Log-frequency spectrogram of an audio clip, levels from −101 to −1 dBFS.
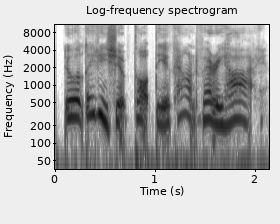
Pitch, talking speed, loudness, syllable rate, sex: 250 Hz, 195 wpm, -18 LUFS, 6.0 syllables/s, female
